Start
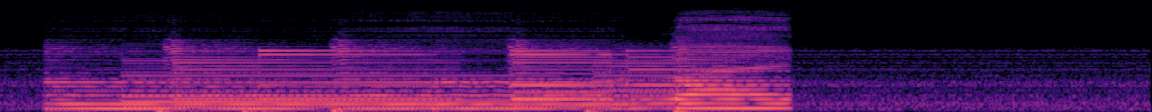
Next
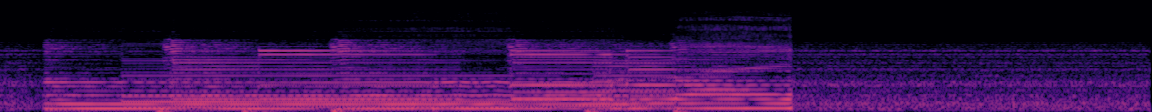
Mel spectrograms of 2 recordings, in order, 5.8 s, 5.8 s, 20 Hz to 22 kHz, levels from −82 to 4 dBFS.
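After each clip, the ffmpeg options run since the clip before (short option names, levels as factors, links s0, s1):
-af "equalizer=f=4400:w=3.5:g=8.5,alimiter=limit=0.15:level=0:latency=1,areverse,acompressor=threshold=0.0224:ratio=6,areverse,volume=1.33"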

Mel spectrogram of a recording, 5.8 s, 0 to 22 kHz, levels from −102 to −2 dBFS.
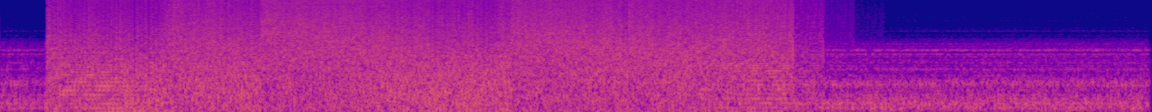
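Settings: -af "aeval=exprs='(mod(47.3*val(0)+1,2)-1)/47.3':c=same,tremolo=f=110:d=0.857,aecho=1:1:151|302|453:0.398|0.111|0.0312,volume=1.12"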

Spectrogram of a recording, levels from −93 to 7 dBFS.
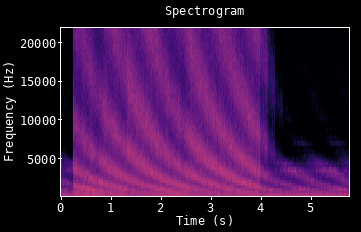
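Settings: -af "afftfilt=real='re*pow(10,13/40*sin(2*PI*(0.74*log(max(b,1)*sr/1024/100)/log(2)-(-1.4)*(pts-256)/sr)))':imag='im*pow(10,13/40*sin(2*PI*(0.74*log(max(b,1)*sr/1024/100)/log(2)-(-1.4)*(pts-256)/sr)))':win_size=1024:overlap=0.75,aeval=exprs='val(0)+0.00316*(sin(2*PI*50*n/s)+sin(2*PI*2*50*n/s)/2+sin(2*PI*3*50*n/s)/3+sin(2*PI*4*50*n/s)/4+sin(2*PI*5*50*n/s)/5)':c=same"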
